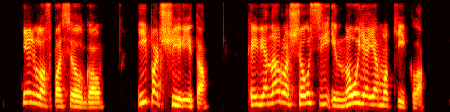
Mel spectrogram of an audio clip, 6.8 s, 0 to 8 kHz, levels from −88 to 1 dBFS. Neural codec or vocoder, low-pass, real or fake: codec, 24 kHz, 6 kbps, HILCodec; 7.2 kHz; fake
